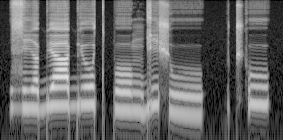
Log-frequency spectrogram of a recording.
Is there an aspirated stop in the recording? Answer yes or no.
no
